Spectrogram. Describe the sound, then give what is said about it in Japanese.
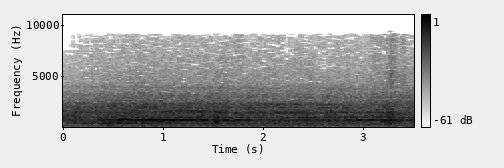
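A Seibu 40000 series S-Train commuter train running between Hannō and Shibuya, heard as a steady, unbroken rumble with a faint high motor whine riding on top, constant in loudness throughout, with no voices. “西武40000系(Sトレイン) 飯能〜渋谷”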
